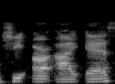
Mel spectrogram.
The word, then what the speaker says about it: Gris: one agree yeah it's it's spelled g-r-i-s so you say Gris but it's a French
